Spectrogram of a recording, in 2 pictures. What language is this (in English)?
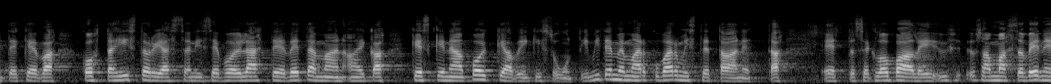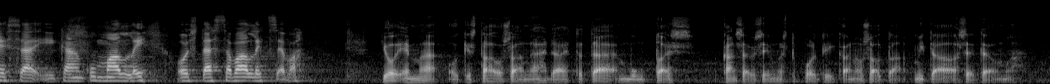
Finnish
